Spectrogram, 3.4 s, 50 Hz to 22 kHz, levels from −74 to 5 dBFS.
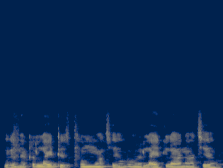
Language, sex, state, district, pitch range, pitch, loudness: Bengali, male, West Bengal, Malda, 140-150 Hz, 145 Hz, -19 LUFS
